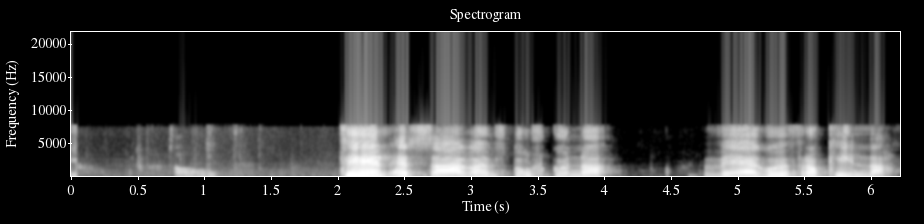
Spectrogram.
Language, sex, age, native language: Icelandic, female, 30-39, Icelandic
